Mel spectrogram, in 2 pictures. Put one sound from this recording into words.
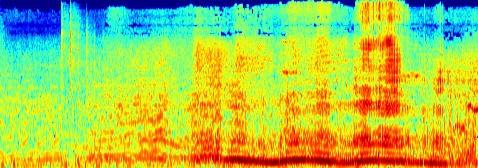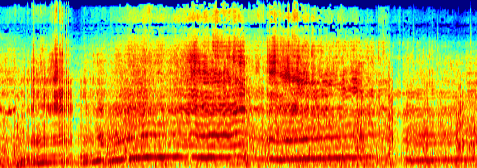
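A rally car engine roars and revs up and down as the car speeds past.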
